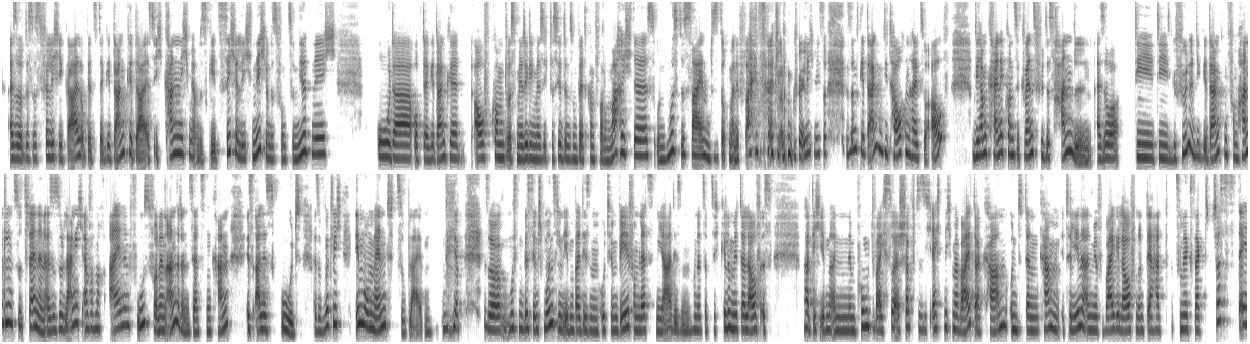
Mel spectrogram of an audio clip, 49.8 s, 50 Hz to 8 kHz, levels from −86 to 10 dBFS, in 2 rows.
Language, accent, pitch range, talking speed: German, German, 195-260 Hz, 185 wpm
